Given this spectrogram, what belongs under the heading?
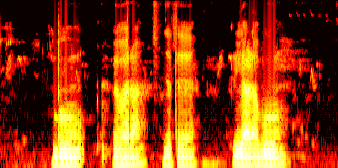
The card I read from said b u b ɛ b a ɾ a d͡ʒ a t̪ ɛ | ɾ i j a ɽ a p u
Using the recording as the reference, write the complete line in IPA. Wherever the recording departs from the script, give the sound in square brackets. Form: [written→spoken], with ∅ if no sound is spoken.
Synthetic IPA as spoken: b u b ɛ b a ɾ a d͡ʒ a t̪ ɛ | ɾ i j a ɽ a [p→b] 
